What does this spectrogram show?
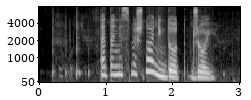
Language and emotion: Russian, neutral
